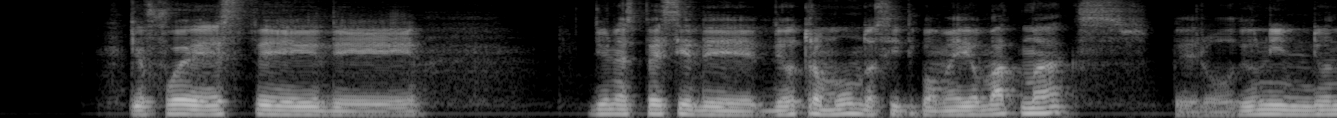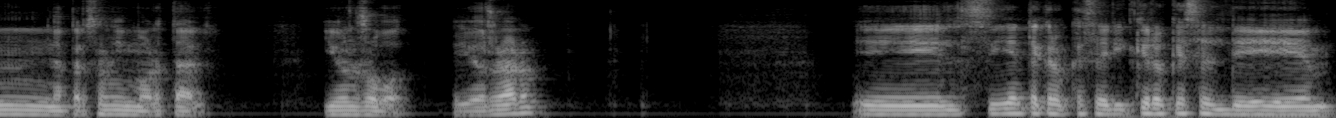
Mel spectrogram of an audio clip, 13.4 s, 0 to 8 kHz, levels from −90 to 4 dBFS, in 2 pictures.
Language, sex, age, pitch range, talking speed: Spanish, male, 20-39, 105-125 Hz, 170 wpm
